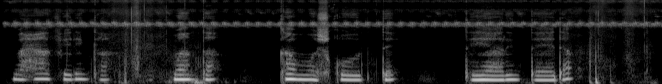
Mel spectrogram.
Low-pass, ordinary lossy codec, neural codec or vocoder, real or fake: none; none; none; real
